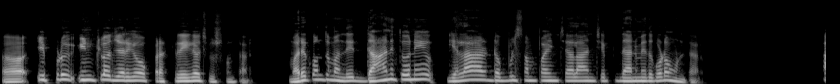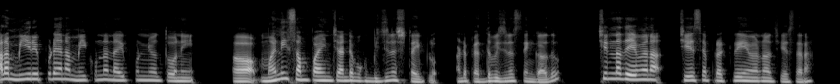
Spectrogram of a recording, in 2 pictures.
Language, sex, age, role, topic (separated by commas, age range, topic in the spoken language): Telugu, male, 30-34, host, నైపుణ్యాలను పెంపొందించుకోవడానికి మీరు ఏమి సూచిస్తారు?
